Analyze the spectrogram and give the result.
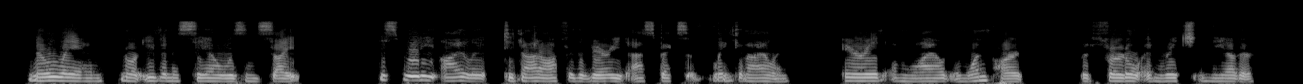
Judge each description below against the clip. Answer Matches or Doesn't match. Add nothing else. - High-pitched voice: Doesn't match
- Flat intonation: Matches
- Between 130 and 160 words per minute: Matches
